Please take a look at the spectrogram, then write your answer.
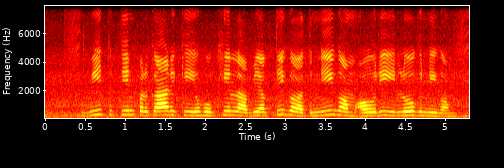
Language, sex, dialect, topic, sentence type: Bhojpuri, female, Southern / Standard, banking, statement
